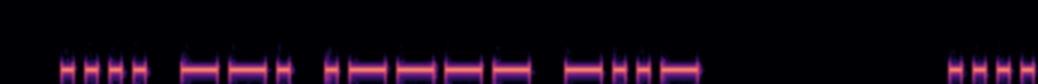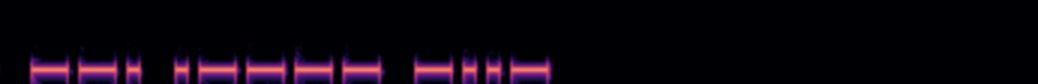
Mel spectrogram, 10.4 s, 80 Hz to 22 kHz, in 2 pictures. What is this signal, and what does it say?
Morse code, heard as a keyed tone, about 20 wpm, 700 Hz. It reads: HG1X HG1X
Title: DXCC-100 Call Signs - 4 Characters - Repeated 2x - 20wpm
